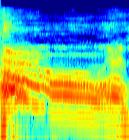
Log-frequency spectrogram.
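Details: Sherpa, a talking Alaskan Malamute, waiting for a treat before tea, gives one sustained, harmonic howl-like moan that starts high, drops in pitch, then holds steady before a brief rise and fall at the end.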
